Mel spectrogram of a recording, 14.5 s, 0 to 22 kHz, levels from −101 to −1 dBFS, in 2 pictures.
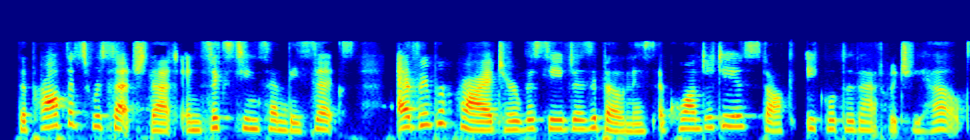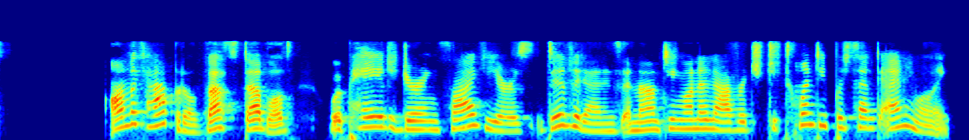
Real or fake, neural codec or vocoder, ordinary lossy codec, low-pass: fake; codec, 16 kHz, 2 kbps, X-Codec, HuBERT features, trained on balanced general audio; AAC, 48 kbps; 7.2 kHz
